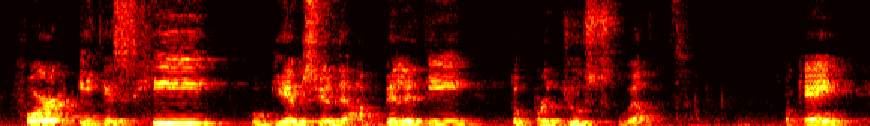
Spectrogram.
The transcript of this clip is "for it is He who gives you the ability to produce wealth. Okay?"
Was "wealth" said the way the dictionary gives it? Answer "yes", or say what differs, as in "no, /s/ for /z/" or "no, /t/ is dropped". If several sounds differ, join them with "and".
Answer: no, /t/ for /θ/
